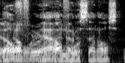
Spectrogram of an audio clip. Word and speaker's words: Belfort: Davi Belfort. You don't say the T. The T is silent. Davi Belfort.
